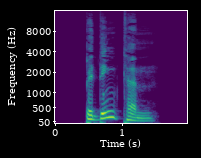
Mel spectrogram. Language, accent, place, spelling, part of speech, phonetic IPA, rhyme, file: German, Germany, Berlin, bedingtem, adjective, [bəˈdɪŋtəm], -ɪŋtəm, De-bedingtem.ogg
- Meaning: strong dative masculine/neuter singular of bedingt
